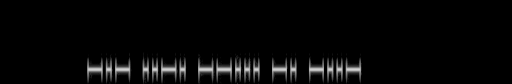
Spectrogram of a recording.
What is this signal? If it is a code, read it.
Morse code, heard as a keyed tone, about 25 wpm, 700 Hz. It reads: KF7NX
